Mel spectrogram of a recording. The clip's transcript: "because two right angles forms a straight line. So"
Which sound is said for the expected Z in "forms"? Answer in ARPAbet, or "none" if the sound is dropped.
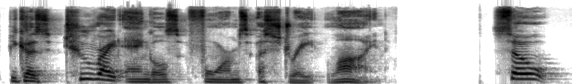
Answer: Z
